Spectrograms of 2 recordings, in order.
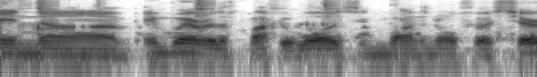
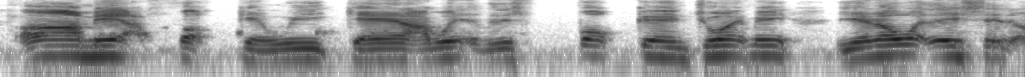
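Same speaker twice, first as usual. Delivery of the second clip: higher-pitched, garbled Glasgow brogue; unintelligible Glaswegian accent; 6 semitones higher than usual. Retold or imitated. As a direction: ramble excitedly in impenetrable Glaswegian. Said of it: "Scott, I'm not getting anything".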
